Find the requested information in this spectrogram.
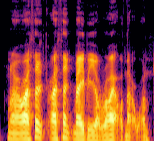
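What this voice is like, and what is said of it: Put-on nerdy character voice. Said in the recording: “You're really, really pulling out the nerd voice for this podcast. ... It's easier to speak in nerd voice than my own voice.”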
